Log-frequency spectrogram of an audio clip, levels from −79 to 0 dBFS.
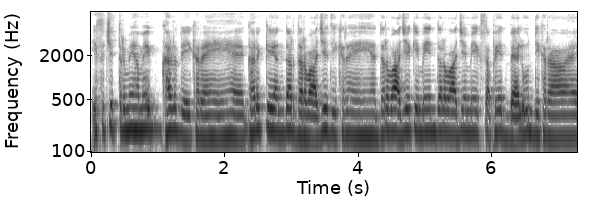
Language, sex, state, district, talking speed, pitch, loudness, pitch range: Hindi, male, Chhattisgarh, Raipur, 220 wpm, 175 Hz, -19 LUFS, 160-185 Hz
